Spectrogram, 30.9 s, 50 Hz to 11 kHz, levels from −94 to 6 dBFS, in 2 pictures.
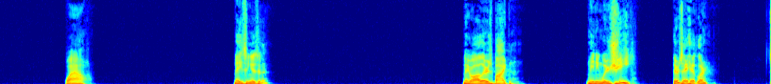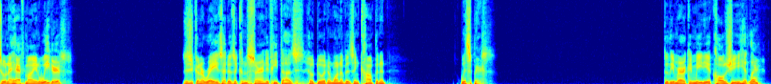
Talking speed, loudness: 90 wpm, -18 LUFS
